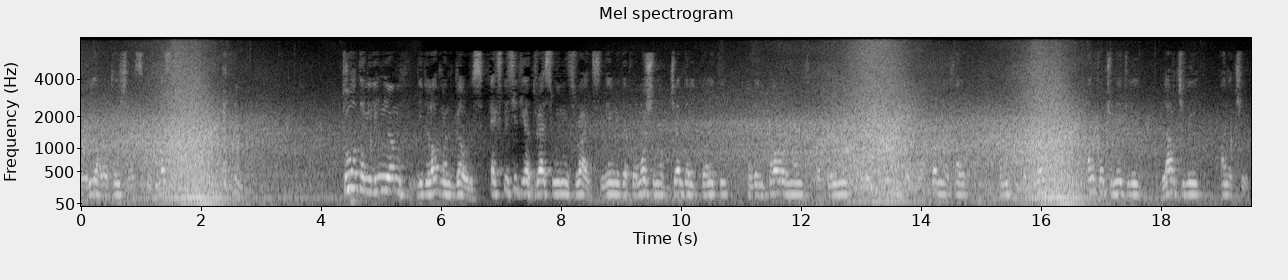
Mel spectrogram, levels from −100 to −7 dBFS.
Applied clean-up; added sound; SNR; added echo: none; Car passing by; 0 dB; reverberation time 0.4 s.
